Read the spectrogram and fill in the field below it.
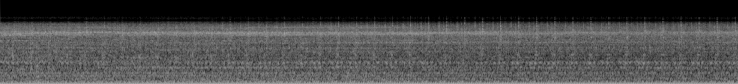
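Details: Subaru EJ204 boxer engine at idle after installing a used contract engine: steady knock about three per second; engine knock, cause not yet determined.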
